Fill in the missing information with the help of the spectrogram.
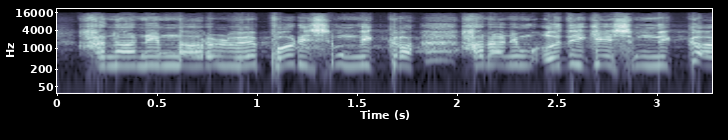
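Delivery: Jesus begging God why; pleading cry. Acted. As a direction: cry out as if abandoned.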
